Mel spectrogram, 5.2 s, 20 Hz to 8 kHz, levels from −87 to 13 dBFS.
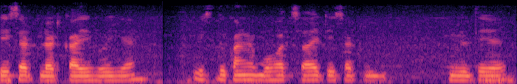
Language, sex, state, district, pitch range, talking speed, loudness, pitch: Hindi, male, Jharkhand, Jamtara, 115-120 Hz, 160 wpm, -19 LUFS, 120 Hz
